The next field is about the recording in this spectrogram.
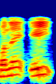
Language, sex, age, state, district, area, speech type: Bengali, male, 30-45, West Bengal, Kolkata, urban, conversation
